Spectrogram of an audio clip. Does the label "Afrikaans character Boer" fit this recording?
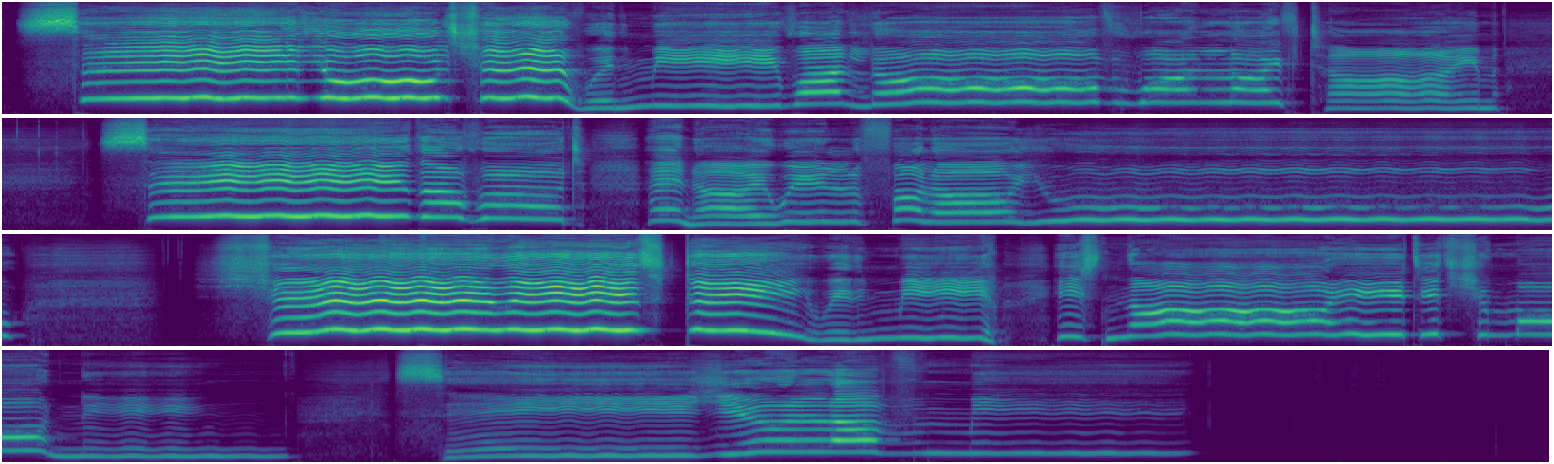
No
